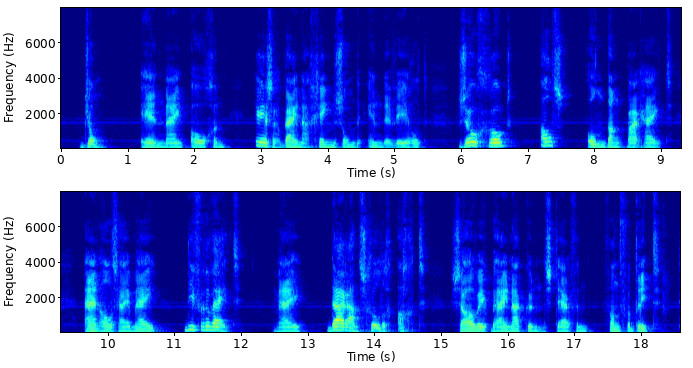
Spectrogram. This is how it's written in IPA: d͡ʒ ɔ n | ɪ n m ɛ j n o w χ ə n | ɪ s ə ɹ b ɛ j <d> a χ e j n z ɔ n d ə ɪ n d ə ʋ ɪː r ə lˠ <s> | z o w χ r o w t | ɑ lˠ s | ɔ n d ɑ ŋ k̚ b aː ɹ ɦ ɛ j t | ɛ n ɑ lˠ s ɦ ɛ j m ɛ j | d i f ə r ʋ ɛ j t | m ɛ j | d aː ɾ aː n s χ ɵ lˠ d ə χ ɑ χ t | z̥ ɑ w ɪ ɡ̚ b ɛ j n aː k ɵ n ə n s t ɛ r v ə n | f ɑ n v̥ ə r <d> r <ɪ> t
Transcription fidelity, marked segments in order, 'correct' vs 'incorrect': incorrect, incorrect, correct, incorrect

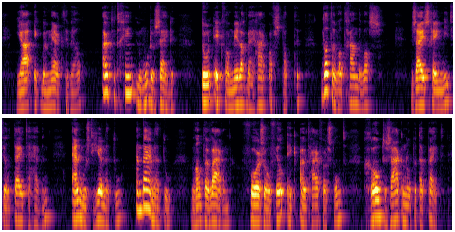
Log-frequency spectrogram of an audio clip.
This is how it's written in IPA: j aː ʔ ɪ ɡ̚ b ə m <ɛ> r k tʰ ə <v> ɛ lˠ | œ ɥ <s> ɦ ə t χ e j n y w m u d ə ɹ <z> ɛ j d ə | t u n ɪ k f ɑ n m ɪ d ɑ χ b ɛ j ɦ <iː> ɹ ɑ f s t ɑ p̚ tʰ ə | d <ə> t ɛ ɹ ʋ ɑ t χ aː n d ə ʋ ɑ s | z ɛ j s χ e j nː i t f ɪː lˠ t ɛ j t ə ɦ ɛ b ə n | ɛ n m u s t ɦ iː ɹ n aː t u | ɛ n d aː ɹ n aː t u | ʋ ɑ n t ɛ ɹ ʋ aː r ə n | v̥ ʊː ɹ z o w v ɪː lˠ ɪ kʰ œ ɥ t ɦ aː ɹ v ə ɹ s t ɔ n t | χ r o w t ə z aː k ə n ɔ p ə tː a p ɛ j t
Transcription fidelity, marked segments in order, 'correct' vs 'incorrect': correct, incorrect, incorrect, correct, incorrect, incorrect

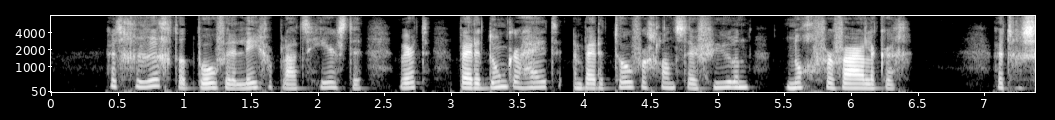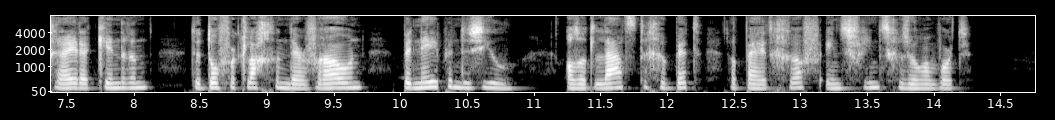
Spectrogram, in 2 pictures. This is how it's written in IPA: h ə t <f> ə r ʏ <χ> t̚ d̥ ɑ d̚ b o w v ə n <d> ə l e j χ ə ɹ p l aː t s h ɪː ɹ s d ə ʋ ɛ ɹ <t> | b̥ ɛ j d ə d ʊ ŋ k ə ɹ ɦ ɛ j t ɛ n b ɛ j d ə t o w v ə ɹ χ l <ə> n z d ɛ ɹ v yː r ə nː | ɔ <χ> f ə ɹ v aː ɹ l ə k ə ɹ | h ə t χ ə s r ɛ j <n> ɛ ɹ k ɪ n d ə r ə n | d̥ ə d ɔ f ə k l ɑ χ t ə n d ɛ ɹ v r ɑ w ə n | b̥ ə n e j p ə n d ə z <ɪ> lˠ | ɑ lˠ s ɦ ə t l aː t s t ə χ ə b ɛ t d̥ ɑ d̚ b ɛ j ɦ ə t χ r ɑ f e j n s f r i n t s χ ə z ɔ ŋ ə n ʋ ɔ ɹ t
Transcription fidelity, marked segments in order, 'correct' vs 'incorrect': incorrect, correct, correct, correct, incorrect, correct, incorrect, incorrect

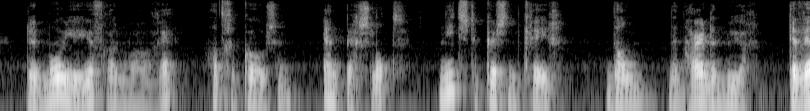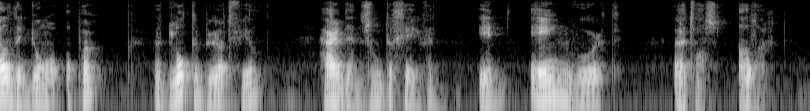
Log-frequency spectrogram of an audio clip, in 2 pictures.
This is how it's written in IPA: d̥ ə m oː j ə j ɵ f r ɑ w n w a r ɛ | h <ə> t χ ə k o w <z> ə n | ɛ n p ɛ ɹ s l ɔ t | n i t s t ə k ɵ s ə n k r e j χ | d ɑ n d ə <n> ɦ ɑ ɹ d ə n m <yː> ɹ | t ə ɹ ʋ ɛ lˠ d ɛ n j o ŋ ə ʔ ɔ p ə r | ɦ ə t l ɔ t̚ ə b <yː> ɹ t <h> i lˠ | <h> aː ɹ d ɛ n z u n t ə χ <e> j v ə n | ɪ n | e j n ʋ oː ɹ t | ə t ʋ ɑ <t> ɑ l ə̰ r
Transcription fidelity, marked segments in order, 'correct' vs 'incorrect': incorrect, correct, correct, correct, incorrect, incorrect, correct, correct, incorrect

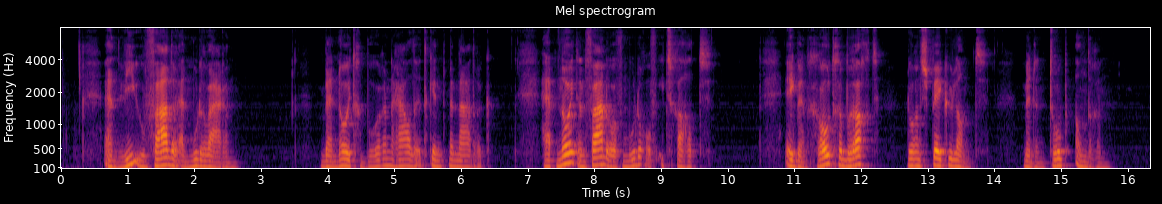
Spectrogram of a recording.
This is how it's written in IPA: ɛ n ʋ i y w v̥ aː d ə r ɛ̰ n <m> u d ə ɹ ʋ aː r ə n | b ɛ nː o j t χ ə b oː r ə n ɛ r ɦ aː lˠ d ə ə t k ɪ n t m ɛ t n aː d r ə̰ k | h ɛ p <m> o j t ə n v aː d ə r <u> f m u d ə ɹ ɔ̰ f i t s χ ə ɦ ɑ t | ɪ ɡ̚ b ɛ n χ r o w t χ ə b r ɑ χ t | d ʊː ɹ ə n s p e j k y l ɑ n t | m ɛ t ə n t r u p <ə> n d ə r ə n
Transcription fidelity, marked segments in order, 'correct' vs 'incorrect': correct, incorrect, incorrect, incorrect

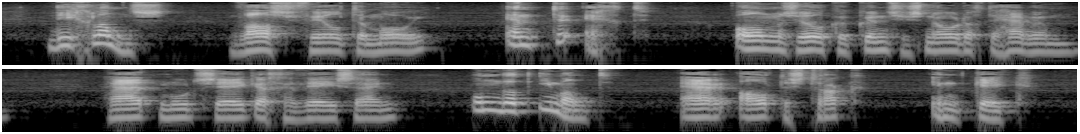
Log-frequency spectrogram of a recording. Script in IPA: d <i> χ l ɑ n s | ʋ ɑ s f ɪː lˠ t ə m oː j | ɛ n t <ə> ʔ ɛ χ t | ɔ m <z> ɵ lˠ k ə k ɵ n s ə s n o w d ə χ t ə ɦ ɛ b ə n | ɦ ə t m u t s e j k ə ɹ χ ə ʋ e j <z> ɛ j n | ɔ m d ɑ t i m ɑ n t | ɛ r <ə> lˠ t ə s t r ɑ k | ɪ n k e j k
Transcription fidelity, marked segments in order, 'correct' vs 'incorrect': correct, correct, correct, incorrect, incorrect

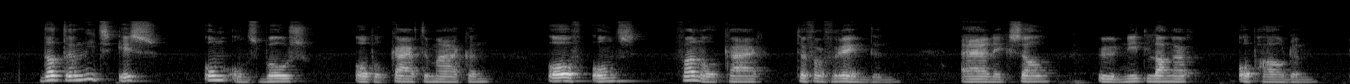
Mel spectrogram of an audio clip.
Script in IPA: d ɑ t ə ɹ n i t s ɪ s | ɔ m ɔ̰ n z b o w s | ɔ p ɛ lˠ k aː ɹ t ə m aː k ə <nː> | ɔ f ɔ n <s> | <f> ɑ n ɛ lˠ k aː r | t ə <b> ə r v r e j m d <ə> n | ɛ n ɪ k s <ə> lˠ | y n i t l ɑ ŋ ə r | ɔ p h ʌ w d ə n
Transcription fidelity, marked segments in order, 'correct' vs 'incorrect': incorrect, correct, correct, incorrect, correct, incorrect

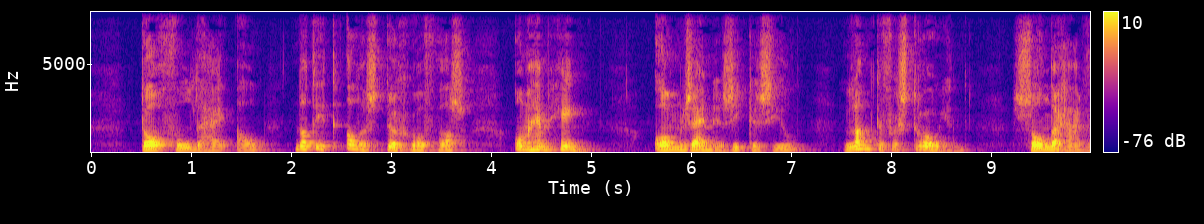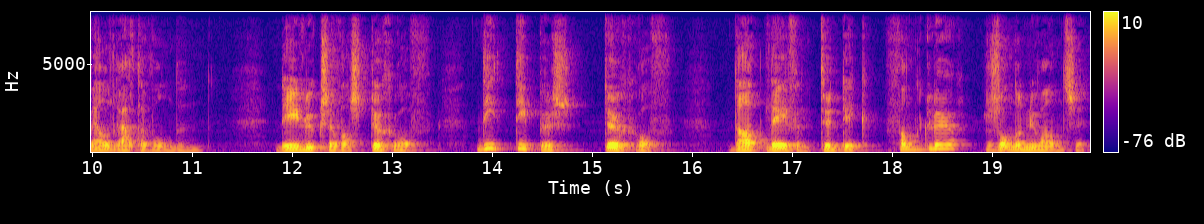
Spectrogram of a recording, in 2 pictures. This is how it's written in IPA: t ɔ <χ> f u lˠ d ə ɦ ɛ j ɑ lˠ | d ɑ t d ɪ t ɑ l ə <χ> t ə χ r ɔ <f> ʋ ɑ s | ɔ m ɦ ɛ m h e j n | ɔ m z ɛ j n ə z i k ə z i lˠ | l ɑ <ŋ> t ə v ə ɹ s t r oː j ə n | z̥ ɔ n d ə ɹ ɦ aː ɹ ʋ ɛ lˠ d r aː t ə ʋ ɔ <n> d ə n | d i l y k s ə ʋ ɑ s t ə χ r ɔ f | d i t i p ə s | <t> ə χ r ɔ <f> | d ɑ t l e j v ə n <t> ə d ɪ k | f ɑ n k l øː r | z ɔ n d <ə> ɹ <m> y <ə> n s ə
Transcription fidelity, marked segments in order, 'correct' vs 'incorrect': correct, incorrect, correct, correct, correct, correct, correct, correct, correct, incorrect, incorrect

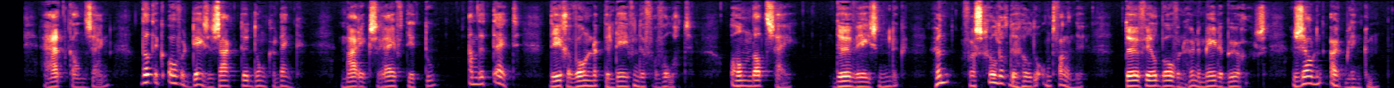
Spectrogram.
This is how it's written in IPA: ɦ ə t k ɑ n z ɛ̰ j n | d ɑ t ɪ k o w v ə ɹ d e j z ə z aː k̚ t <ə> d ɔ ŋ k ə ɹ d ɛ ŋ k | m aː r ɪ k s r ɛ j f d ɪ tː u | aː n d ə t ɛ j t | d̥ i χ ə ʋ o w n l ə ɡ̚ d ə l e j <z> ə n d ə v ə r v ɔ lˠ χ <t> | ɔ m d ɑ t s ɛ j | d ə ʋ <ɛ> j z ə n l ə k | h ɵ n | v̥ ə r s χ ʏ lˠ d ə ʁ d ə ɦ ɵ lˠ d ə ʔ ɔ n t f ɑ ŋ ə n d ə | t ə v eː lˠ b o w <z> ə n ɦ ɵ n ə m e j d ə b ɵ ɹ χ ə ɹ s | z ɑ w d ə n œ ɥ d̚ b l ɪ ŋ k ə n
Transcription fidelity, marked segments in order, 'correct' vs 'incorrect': correct, incorrect, correct, incorrect, incorrect

